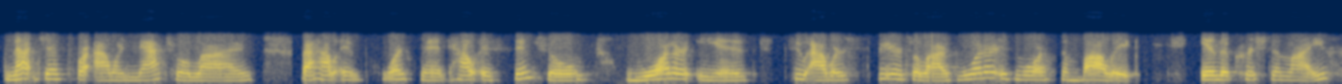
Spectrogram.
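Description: Slightly hoarse woman on a phone line. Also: mid-range voice. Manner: chatty, drawn-out emphasis on key words. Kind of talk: casual devotional radio talk. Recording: phone-line call-in radio.

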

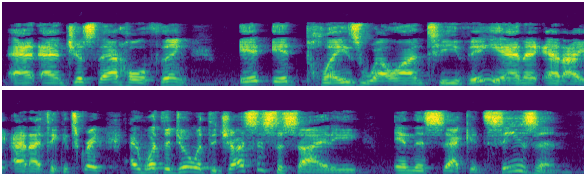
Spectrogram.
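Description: A man's voice: medium pitch, animated, moderate pace, a bit bright, husky. A man hosting a podcast, chatting casually and enthusiastically in an informal, rambling way. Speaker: podcast host.

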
